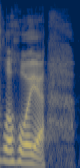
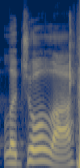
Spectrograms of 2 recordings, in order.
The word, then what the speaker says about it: La Jolla: Has something to do with La Jolla. My husband pronounces it La Jolla or whatever. – Oh, totally calling you out. – Yeah, but it is La Jolla.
